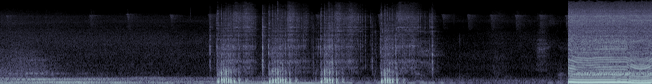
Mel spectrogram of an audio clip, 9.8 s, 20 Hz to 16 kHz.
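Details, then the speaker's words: Craftsman 3.7/Poulan 3700 chainsaw, unused for years: catches in short rough bursts that die within a second and won't keep running, needing the choke repeatedly; stalling, with the fuel line later found cracked. "all right so this one here we were just trying to run it and it kept stalling out you had to keep pulling the choke but it wasn't really our cable so let's see if we can get it running a little better"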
